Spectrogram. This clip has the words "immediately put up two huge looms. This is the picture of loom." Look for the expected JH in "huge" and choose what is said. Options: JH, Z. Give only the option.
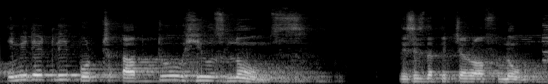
Z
